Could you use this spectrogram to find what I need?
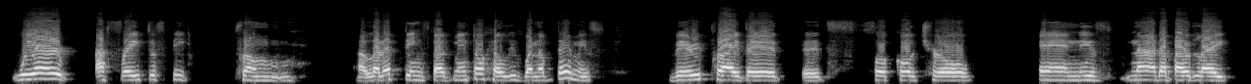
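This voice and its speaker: Here a woman talks in a Mexican accent at a medium pitch. Her pace is fairly slow. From Mexico. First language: Spanish. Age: 30s. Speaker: mental health advocate. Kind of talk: interview.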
